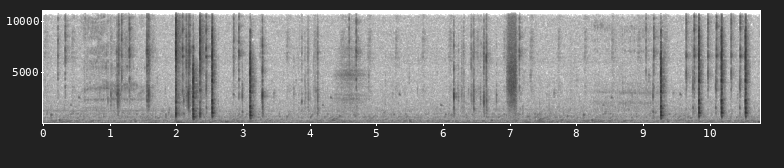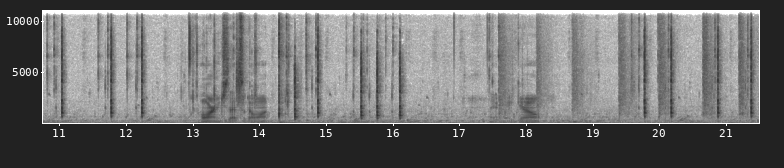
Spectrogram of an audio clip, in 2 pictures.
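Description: Game menu clicks sound in quick, irregular bursts.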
